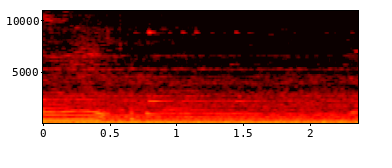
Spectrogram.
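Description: A cat's long meow, held on one pitch, that slides down and ends about half a second in, with a steady higher tone held on after it until near the end.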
